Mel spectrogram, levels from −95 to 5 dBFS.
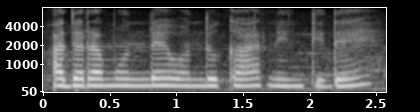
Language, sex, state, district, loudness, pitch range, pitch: Kannada, female, Karnataka, Bangalore, -16 LUFS, 235-245 Hz, 240 Hz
